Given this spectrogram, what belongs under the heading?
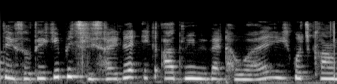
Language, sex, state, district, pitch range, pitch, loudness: Hindi, female, Himachal Pradesh, Shimla, 260-305 Hz, 275 Hz, -14 LUFS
